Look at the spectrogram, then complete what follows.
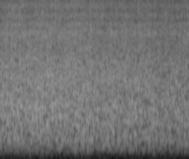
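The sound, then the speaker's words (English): Steady roar of river rapids rushing over jagged rocks, a dense, continuous churning wash of whitewater that stays loud without pause. “I looked across the river. The jagged rocks churned out whitewater. The current propelled fallen trees downstream. Rapids echoed against the rocks.”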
